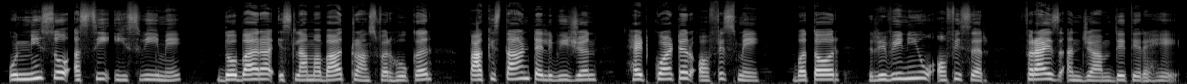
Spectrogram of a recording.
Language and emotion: Urdu, neutral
